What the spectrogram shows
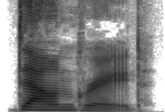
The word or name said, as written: downgrade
